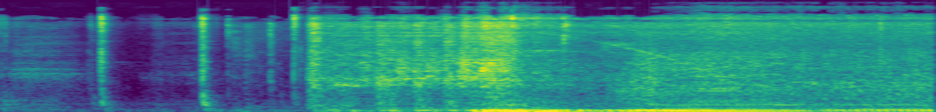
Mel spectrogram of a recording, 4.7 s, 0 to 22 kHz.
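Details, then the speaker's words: Ford Sierra Cosworth 2WD on its second start-up, coolant added and warmed up: a few cranking clicks, then it catches, revs and settles to an even idle; oil has got round and the hydraulic lifters have pumped up, so there's no tapping anymore. "because it's now the oil's got round the hydraulics have jacked up it's not tapping anymore it's real sweet"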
